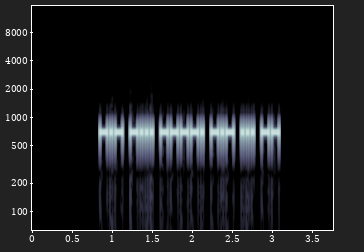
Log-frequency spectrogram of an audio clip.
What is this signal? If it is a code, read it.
Morse code, heard as a keyed tone, about 30 wpm, 700 Hz. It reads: KB9KSM
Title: Speed Racing - USA 2x3 Call Signs 25wpm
